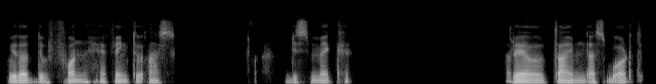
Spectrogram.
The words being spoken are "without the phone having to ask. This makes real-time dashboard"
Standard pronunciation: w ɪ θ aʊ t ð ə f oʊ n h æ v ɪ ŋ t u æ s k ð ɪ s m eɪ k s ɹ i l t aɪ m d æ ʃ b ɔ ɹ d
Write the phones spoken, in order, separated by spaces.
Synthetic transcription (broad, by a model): w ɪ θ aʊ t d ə f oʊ n h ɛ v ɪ ŋ t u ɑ s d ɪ s m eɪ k ɹ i l t aɪ m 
